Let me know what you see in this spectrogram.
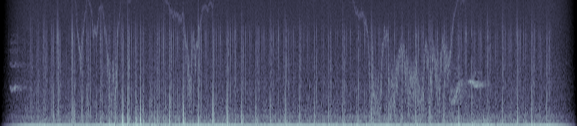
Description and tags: Nail rubbing FrotandoUnas
frotado de uñas / rubbing nails
grain, granulated, hands, nails, rub, rubbing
